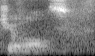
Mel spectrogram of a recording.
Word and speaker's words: gules: G-U-L-E-S, pronounced jewels.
